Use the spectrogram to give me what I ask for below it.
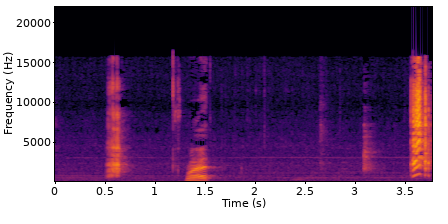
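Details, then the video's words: A female sun conure talks with her owner, saying words like 'step up', 'what' and 'peekaboo' in short, squeaky bursts. One clear word carries a stack of harmonics, followed by brief harsh syllables in a quiet room. "sun conure talking"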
